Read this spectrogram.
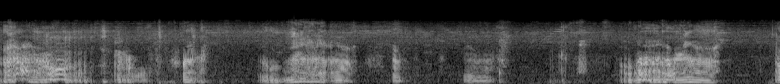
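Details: Pug at play indoors giving a near-continuous run of gravelly growls and grunts, rising and falling in strength, in a small room.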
